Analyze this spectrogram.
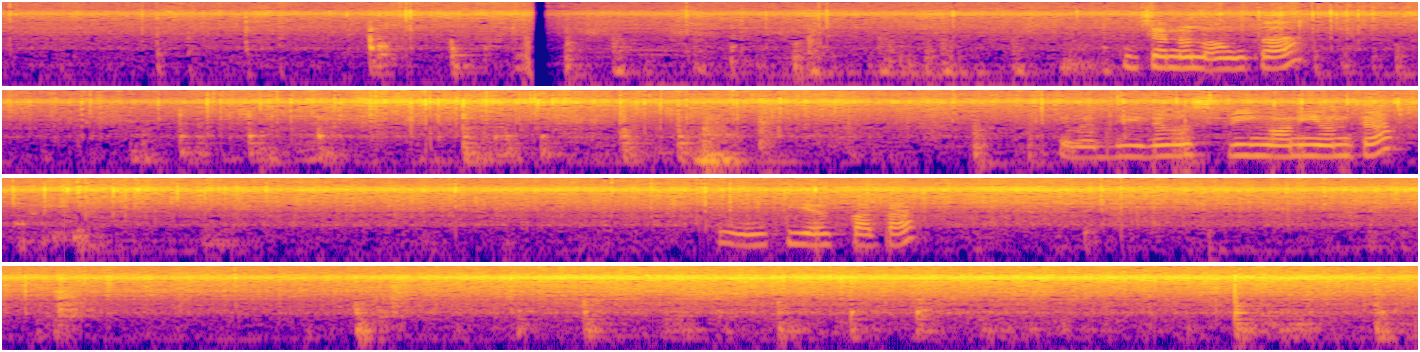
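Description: A spatula scrapes and taps against a metal pan.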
